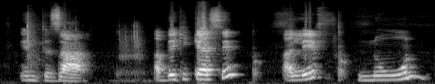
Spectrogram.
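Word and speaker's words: انتظار: plus अलिफ plus रे इंतजार अब देखिए कैसे अलिफ नून ते फिर जोय का शोष फिर अलिफ आपने अलिफ नून जर इन ते जबर ता जो अलिफ जबर जा रे साकिन इंतजार इसको आपको बारबार करके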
